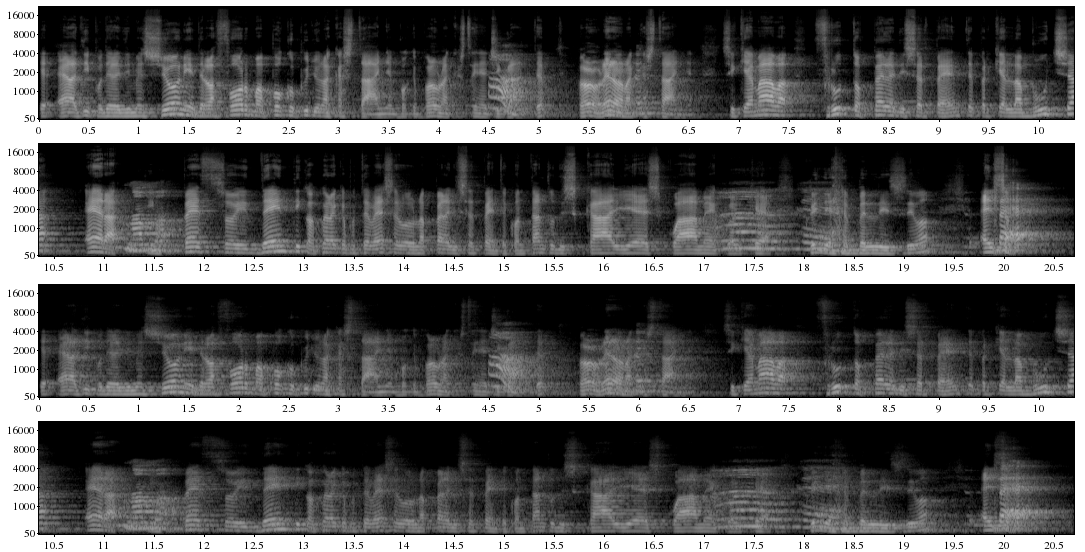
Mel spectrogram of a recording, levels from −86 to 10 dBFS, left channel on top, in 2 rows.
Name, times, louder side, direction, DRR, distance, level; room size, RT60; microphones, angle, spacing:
voice 1, 0.0-5.1 5.4-6.5 6.8-7.5 7.8-10.5 10.8-17.7 18.0-20.1, left 6 dB, 55° left, 14 dB, 0.5 m, -31 dB
voice 2, 5.7-6.1 11.1-11.7 17.1-18.4 19.6-20.2, left 2 dB, 20° left, 3 dB, 1.6 m, -32 dB
9.8 x 6.3 x 6.9 m, 1.4 s
head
